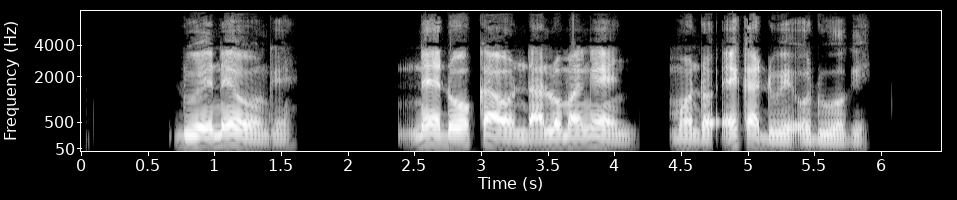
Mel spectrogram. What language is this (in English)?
Luo (Kenya and Tanzania)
